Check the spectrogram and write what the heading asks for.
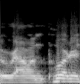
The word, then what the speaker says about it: Rollin Porter: joe roland porter let me make sure i pronounce that correctly from now on i've learned something this evening so roland porter thank you so much for joining us and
